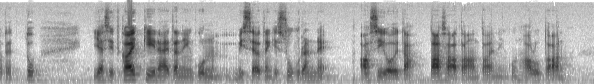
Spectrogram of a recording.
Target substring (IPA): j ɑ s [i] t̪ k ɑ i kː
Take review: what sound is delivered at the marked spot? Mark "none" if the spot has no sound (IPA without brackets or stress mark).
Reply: i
